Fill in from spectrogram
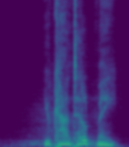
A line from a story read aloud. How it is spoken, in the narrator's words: Aiden whispered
